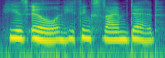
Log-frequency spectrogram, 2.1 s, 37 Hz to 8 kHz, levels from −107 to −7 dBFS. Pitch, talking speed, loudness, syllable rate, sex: 215 Hz, 290 wpm, -15 LUFS, 5.3 syllables/s, female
